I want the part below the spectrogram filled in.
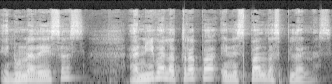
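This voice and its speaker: Recorded with a dry, close sound and no echo, a man speaks at a moderate pace in a fairly high voice with very wide pitch swings. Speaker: podcast host reading a wrestling narrative. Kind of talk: reading aloud a wrestling match account, narrated play-by-play as if live commentary. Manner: animated, brisk blow-by-blow delivery that builds tension with short punchy phrases.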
